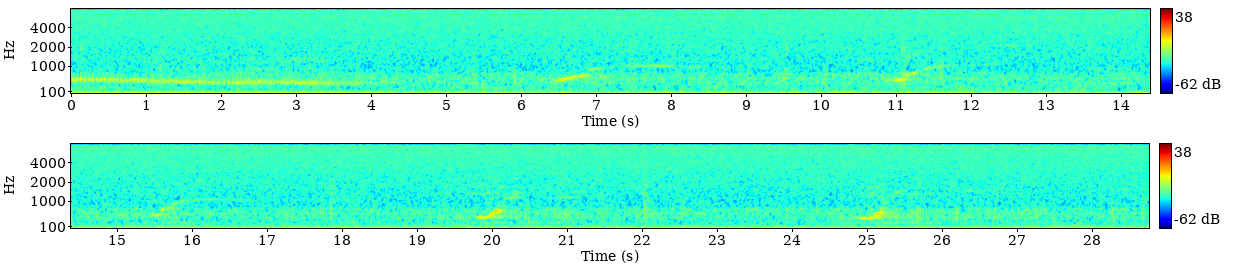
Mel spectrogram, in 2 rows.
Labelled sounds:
7.5	8.0	humpback whale, 0.96 to 1.1 kHz
11.2	11.8	humpback whale, 0.80 to 1.1 kHz
15.7	16.0	humpback whale, 0.80 to 1.1 kHz

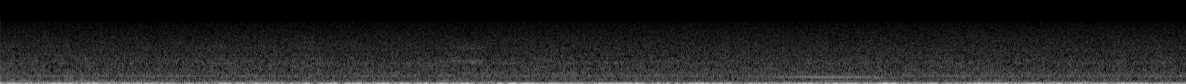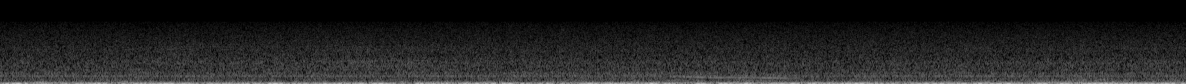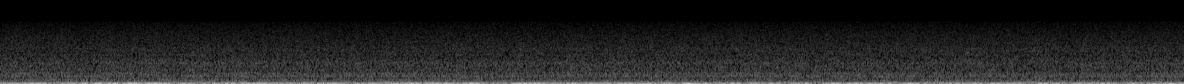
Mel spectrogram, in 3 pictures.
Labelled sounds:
4.3	5.0	humpback whale, 0.76 to 2.7 kHz

